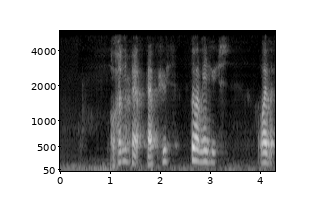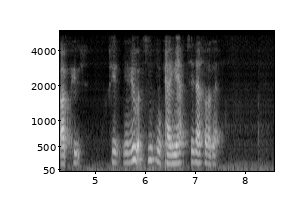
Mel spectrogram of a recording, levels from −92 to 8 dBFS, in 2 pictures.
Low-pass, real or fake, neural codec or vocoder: 5.4 kHz; fake; codec, 16 kHz in and 24 kHz out, 0.6 kbps, FocalCodec, streaming, 2048 codes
